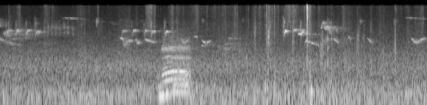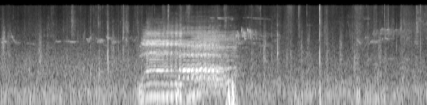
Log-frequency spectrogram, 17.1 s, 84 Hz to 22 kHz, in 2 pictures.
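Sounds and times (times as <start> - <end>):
sheep bleating: 3.2 - 3.9, 11.3 - 13.3.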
